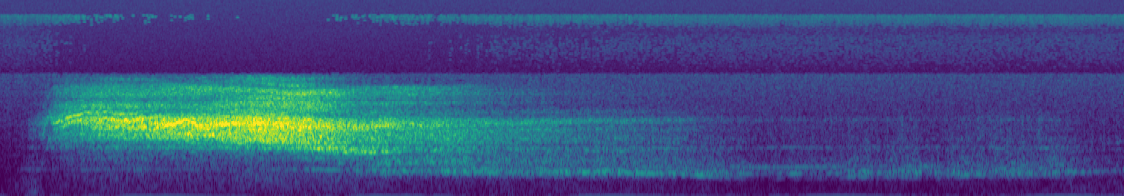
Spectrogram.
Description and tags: Whispy Shriek
Wailing in a dungeon. Also a whispy 'shh' I slowed down to good effect!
